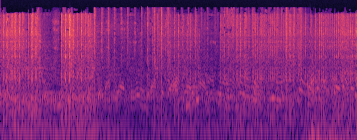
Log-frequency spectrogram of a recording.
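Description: Rapid machine-gun bursts from a bomber's gunners in Bomber Crew, dense continuous rattling fire under engine drone, with voices talking over it.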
